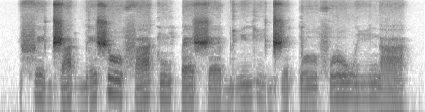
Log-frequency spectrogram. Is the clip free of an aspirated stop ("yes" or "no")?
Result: yes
